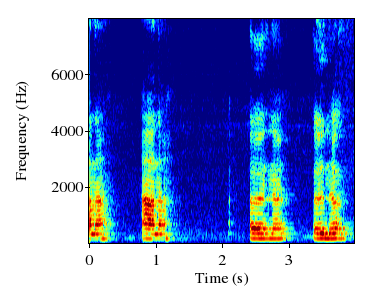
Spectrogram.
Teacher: a língua fica muito mais pra dentro, relaxada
